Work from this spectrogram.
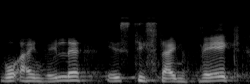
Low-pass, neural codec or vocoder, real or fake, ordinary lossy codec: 7.2 kHz; codec, 16 kHz, 2 kbps, X-Codec, HuBERT features, trained on balanced general audio; fake; Opus, 32 kbps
